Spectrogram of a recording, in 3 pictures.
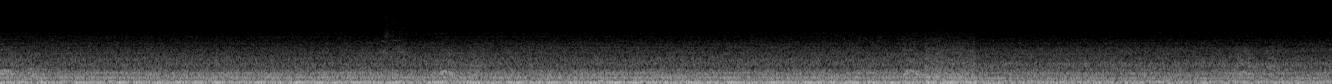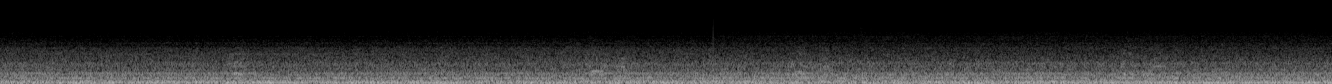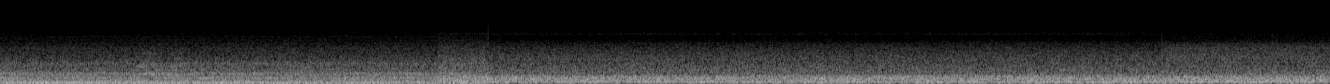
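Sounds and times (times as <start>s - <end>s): low hum tones: 0.0s - 31.7s
aircraft cabin engine drone: 0.0s - 39.9s.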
